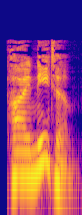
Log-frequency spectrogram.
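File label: "pinetum", British English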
